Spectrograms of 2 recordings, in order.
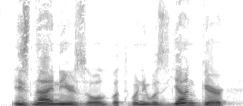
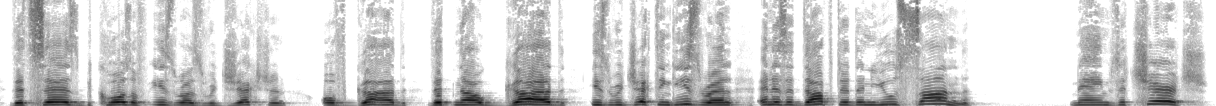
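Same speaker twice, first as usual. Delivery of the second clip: preaching; 6 semitones higher, 9 dB louder, slower than usual. Real, not acted. Preaching against false teaching.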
